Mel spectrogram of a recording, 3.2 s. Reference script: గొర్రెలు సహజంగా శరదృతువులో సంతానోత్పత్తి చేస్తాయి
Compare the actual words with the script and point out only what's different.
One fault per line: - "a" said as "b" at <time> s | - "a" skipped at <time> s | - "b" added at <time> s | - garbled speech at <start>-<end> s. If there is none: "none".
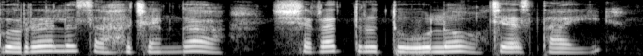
- "సంతానోత్పత్తి" skipped at 2.3 s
